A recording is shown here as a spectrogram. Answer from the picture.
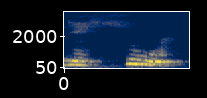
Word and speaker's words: Yeshua: En hebreo se dice Yeshua, y Yeshua tiene las 4 letras con las que se escribe Yu, He, Va, Hei.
